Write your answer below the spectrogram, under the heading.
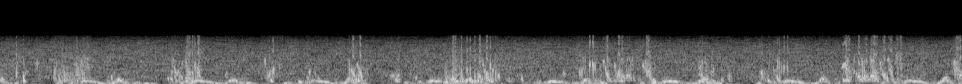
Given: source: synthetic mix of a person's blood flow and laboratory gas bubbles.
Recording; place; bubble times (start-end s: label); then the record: Doppler ultrasound of blood flow; precordium
0.14-0.30 s: bubbles
0.35-0.43 s: bubbles
0.51-0.95 s: bubbles
1.07-1.16 s: bubbles
1.64-2.08 s: bubbles
2.24-2.29 s: bubbles
2.61-2.83 s: bubbles
3.06-3.21 s: bubbles
3.46-3.71 s: bubbles
3.90-4.03 s: bubbles
4.08-4.21 s: bubbles
4.41-5.26 s: bubbles
5.61-5.67 s: bubbles
5.76-6.59 s: bubbles
6.96-7.34 s: bubbles
7.57-7.90 s: bubbles
8.38-9.04 s: bubbles
9.51-9.62 s: bubbles
From the record:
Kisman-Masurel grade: 332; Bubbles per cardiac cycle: rolling drumbeat, 9 or more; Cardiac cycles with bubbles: 50 to 99%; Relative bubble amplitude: moderate (0.250 to 0.450); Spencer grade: 3 (all of the cardiac periods contain showers or single bubble signals, but not dominating or overriding the cardiac motion signals); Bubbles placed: only in the low amplitude regions of the cardiac cycle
